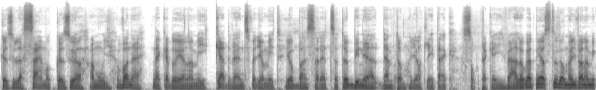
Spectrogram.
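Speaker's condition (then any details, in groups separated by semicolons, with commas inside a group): No condition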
